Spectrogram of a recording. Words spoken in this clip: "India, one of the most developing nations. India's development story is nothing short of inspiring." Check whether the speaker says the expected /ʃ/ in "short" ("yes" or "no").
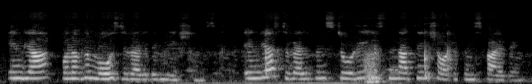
yes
